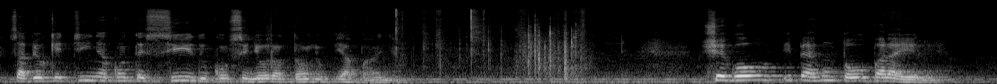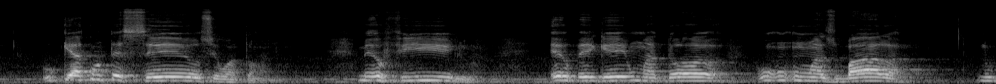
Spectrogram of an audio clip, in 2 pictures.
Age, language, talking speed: 60-79, Portuguese, 90 wpm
